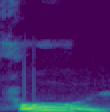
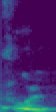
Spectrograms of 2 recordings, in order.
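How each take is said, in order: First: ফুল stretched slowly to 'foool'; ফুল drawn out, like English fool; long 'oo' as in fool. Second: ফুল with a short, quick vowel; ফুল said short, like English full; short 'u' as in full. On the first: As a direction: hold the vowel of ফুল long. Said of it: "but F double ও L". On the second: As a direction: keep the 'u' of ফুল brief. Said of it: "F ইউ L L ফুল". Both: Shown as a demonstration.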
